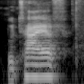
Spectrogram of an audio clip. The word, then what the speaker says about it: Butaev: Butaev is pronounced. Butaev.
